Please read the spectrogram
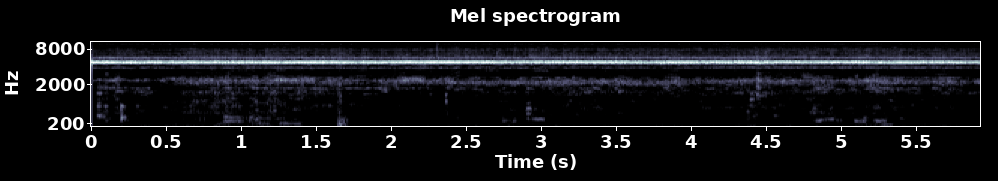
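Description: An insect's steady, high-pitched continuous buzz, the loudest sound throughout. A few faint knocks and low murmurs underneath.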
